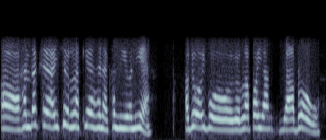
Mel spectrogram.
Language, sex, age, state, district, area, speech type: Manipuri, female, 30-45, Manipur, Senapati, urban, conversation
